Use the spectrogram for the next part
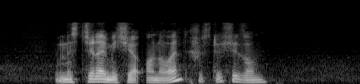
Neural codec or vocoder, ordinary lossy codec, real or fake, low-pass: codec, 16 kHz, 1.1 kbps, Voila-Tokenizer; MP3, 64 kbps; fake; 7.2 kHz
